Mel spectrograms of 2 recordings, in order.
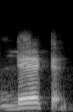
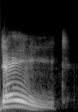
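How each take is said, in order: First: The vowel is a short single e sound. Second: The vowel glides as a two-part diphthong. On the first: The speaker calls it wrong. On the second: The speaker calls it right.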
